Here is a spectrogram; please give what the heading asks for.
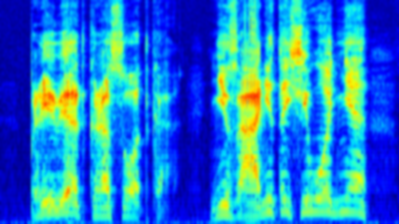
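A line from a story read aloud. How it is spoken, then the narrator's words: Hoarse elderly man. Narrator (Russian): прохрипел пожилой бугай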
